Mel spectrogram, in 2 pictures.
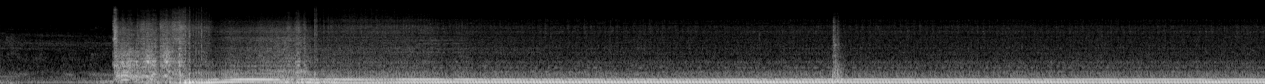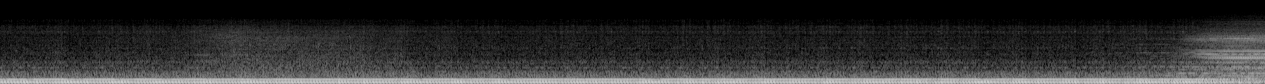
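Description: Kia Elan's 1.8-litre TSD four-cylinder engine is cranked by the starter about a second in. It catches with a brief rev flare, then settles into a steady idle, heard close to the exhaust tailpipe.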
